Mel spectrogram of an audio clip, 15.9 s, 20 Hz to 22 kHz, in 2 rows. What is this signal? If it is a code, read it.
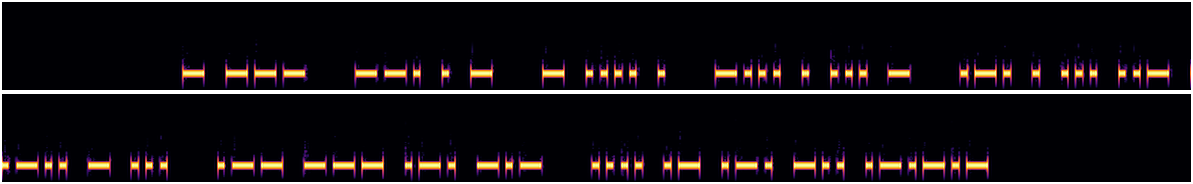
Morse code, heard as a keyed tone, about 25 wpm, 700 Hz. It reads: TO GET THE BEST RESULTS WORK HARD.
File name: practice / 25wpm / Sentences with 3-Word Phrases - 25wpm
